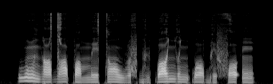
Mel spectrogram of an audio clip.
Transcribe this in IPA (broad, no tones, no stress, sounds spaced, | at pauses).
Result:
w ũ ɲ ʉ dˤ o p ɒ m e t ɔ̃ w u ħ b ʉ ɓ ɒ ɲ ɔ ɲ ɓ ɔ b e f ɔ ʔ ẽ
